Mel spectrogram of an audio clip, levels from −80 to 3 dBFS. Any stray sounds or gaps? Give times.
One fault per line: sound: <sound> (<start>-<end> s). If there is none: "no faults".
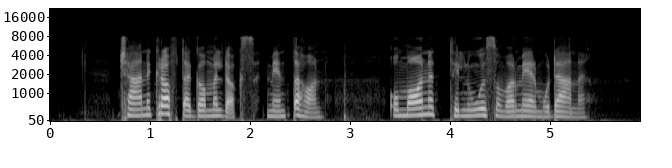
sound: sneeze (2.9-3.2 s)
